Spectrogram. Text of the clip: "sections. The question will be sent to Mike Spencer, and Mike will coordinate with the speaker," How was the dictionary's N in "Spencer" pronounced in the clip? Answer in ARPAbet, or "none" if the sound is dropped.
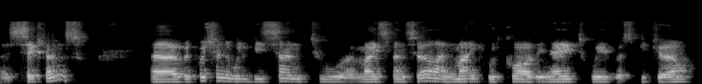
N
